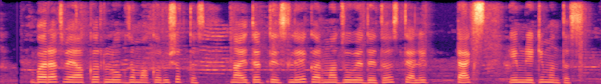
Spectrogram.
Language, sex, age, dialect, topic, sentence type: Marathi, female, 18-24, Northern Konkan, banking, statement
